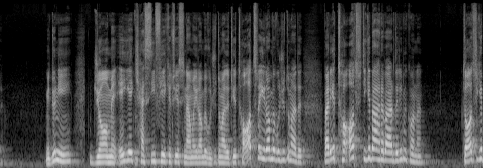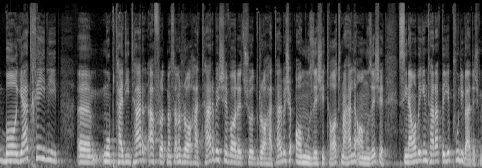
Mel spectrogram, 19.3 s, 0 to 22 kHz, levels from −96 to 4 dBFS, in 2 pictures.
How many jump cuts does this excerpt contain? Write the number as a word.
one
